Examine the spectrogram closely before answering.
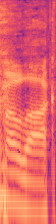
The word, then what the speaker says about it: Moloch: You have been mispronouncing his name. Moloch. It is Moloch.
